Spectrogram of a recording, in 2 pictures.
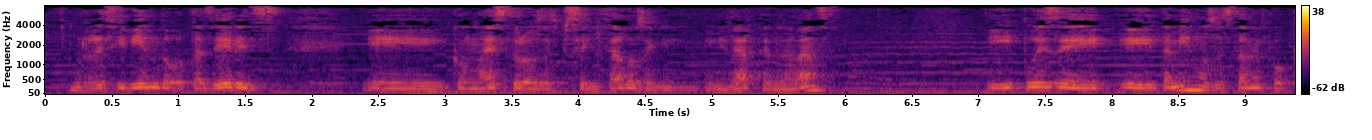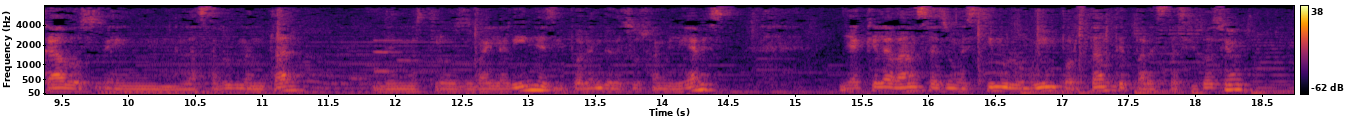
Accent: Non, Pichincha, Ecuador; empezó su trajinar por este hermoso mundo de la danza en mi pueblo natal, que es Non.

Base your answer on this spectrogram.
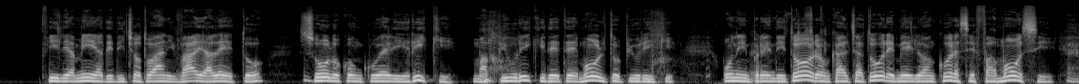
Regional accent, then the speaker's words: Carugate, Lombardy, Italy; Carugate, qui vicino a Milano, Carugate.

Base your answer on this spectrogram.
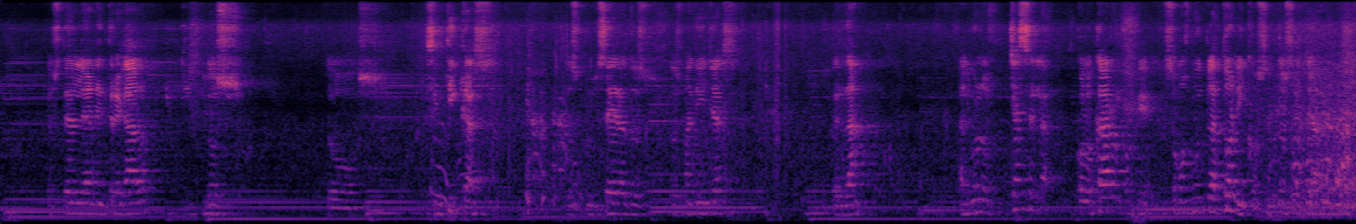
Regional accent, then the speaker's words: Colombia; una frase con la cual yo crecí y me amenazaron en Colombia.

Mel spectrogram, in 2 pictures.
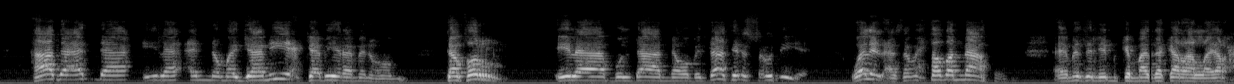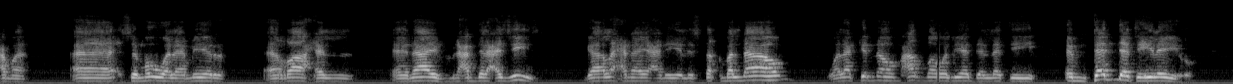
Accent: Kuwait; أنا ما طلعت من الكويت

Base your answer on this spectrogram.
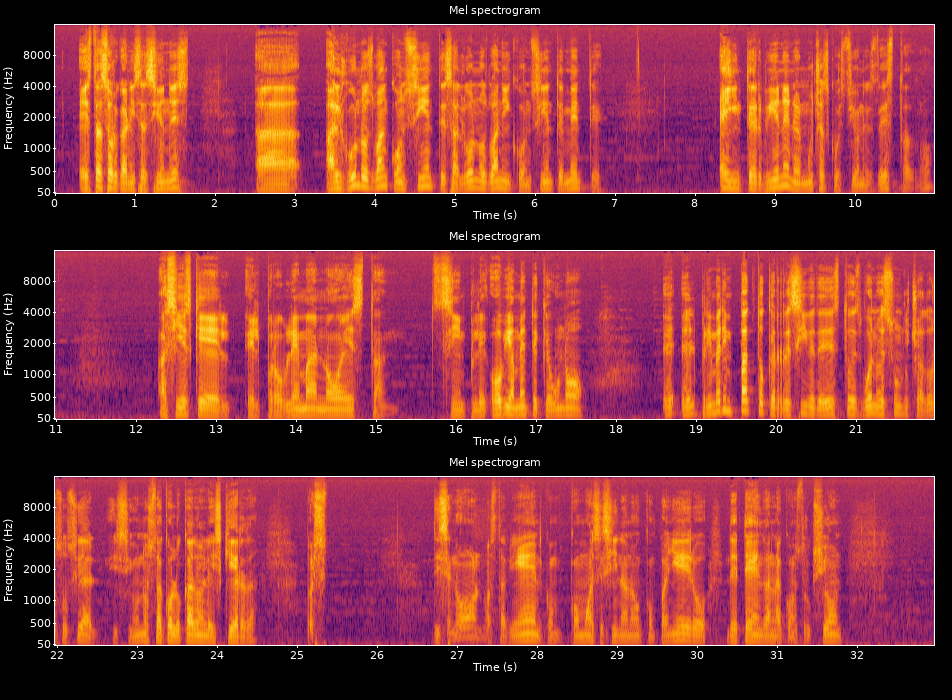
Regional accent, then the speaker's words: Mexico

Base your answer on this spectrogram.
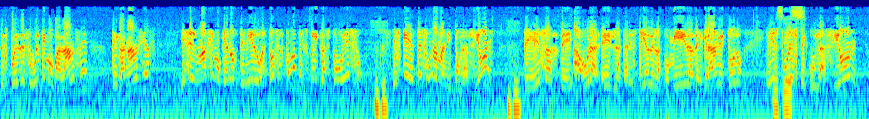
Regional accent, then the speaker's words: Mexico; Y deja tú lo de artista por un lado, como mexicana

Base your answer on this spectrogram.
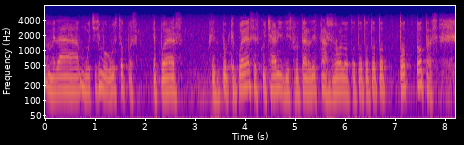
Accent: Mexico; No, la verdad es que yo sí me siento muy mexicano.

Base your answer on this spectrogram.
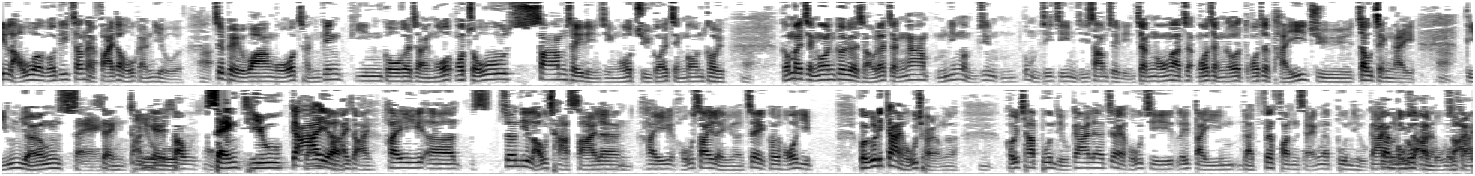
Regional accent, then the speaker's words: Guangdong, China; 因為我哋深圳講，我哋廣東人所謂南蠻嘛

